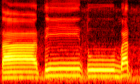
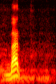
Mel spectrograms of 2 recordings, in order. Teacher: Nah, bat di situ kita bisa merasakan suara kita tahan terlebih dahulu, baru setelah itu nafas kita alirkan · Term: syiddah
